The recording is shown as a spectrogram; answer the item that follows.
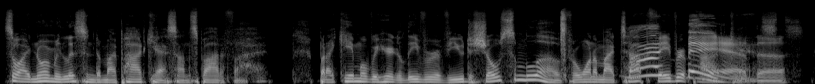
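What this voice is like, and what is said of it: Smooth, buttery radio-host voice. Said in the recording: “he just has a very smooth, buttery radio voice ... in my best I Escape voice”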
